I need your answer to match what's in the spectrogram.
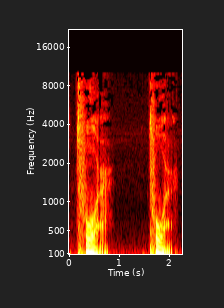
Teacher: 如果后面加一个 r。那其实他要发一个呜的音，所以嘴唇要嘟起来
